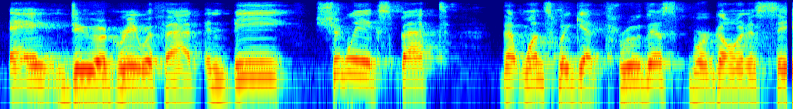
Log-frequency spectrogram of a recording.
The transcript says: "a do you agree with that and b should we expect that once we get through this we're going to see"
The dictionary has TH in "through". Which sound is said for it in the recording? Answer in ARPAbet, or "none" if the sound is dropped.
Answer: TH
